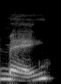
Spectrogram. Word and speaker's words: Maeii: apparel store um to may many people don't know how to pronounce it but it's pronounced may like the month i got that name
